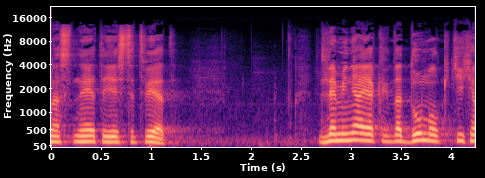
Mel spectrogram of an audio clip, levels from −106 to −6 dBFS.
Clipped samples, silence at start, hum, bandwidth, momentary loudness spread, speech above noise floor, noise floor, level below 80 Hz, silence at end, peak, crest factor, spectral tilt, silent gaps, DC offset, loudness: under 0.1%; 0 s; none; 13.5 kHz; 6 LU; 34 dB; -56 dBFS; -62 dBFS; 0 s; -8 dBFS; 16 dB; -5.5 dB/octave; none; under 0.1%; -22 LUFS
